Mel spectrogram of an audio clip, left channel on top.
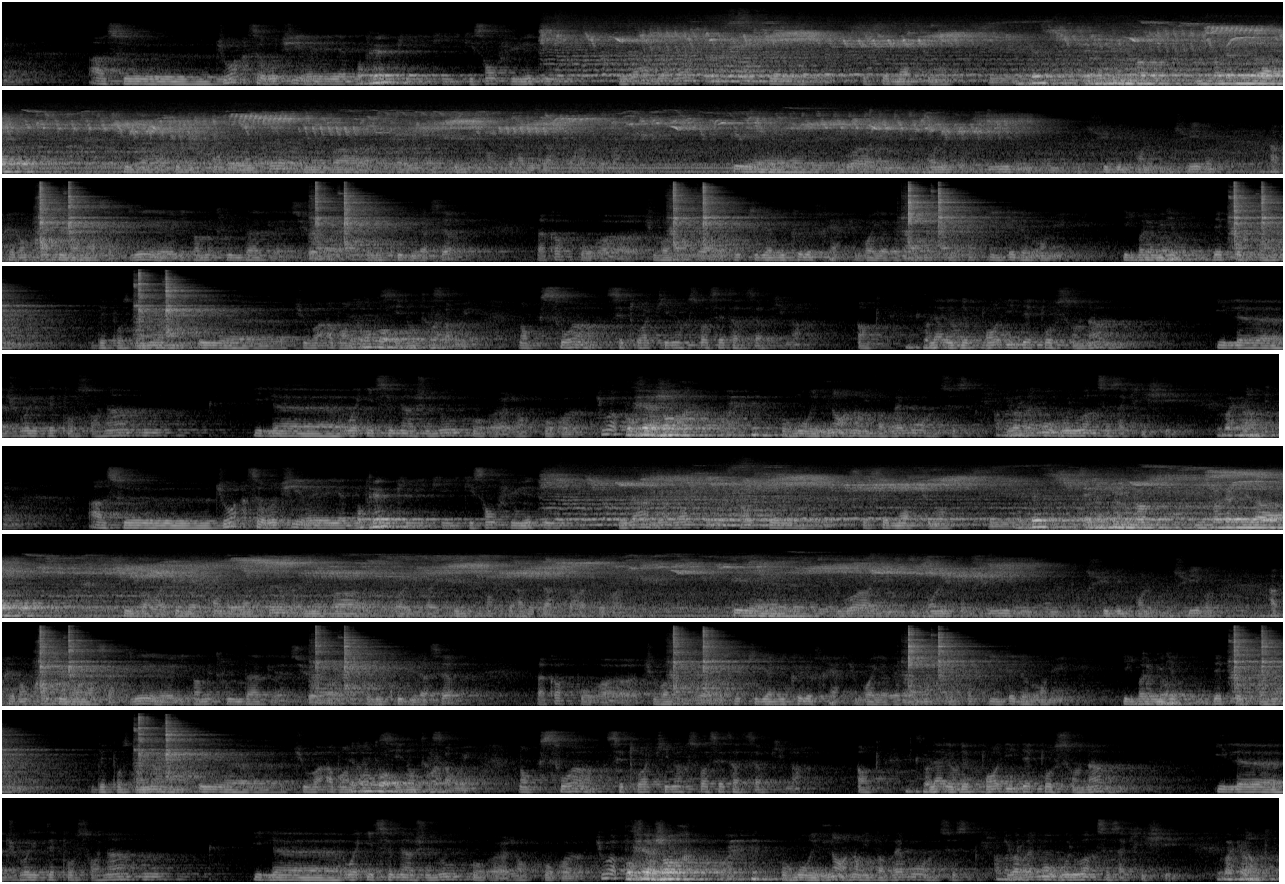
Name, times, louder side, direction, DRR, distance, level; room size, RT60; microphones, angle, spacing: voice 1, 0.0-3.6 4.0-10.3 10.8-11.3 14.0-19.7 20.1-36.5 36.8-38.7 39.3-46.5 47.0-47.4 47.7-49.7 49.9-50.1 50.6-52.9 53.3-53.4 53.7-57.9 58.4-58.7 59.0-63.8, right 1 dB, 20° right, 1 dB, 0.5 m, -37 dB
voice 2, 3.5-3.9 10.1-10.5 10.8-11.5 11.9-13.2 13.6-13.8 20.3-20.4 37.0-37.4 41.9-42.4 42.7-42.9 47.5-48.1 57.5-58.1 58.5-58.9 61.2-61.4 63.4-63.8, right 1 dB, 60° right, 1 dB, 0.9 m, -28 dB
sound 1, 5.4-23.1, left 3 dB, 60° left, 2.5 m, -32 dB
sound 2, 10.1-26.4, left 1 dB, 80° left, 2.1 m, -42 dB
sound 3, 25.9-27.3 27.5-27.6 28.2-29.5 29.8-30.1 30.4-30.5 31.2-31.4 31.7-31.8 32.2-33.4 33.7-34.0 34.6-35.7 36.3-36.4 37.0-37.1 37.3-37.4 37.9-38.8 39.2-39.3 39.7-40.4, left 1 dB, 10° left, 1.1 m, -30 dB
14.0 x 7.9 x 3.3 m, 2.6 s
head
